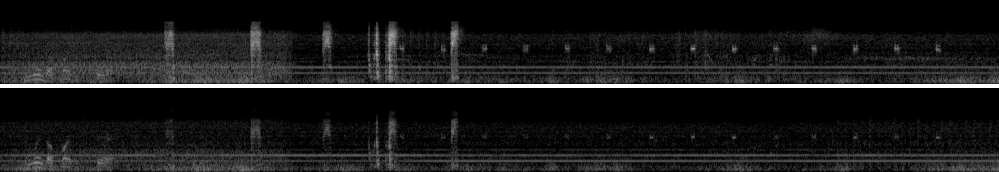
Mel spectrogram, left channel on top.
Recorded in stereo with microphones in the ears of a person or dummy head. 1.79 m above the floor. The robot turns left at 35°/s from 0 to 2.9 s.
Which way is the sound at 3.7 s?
85° left.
